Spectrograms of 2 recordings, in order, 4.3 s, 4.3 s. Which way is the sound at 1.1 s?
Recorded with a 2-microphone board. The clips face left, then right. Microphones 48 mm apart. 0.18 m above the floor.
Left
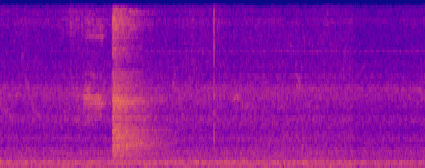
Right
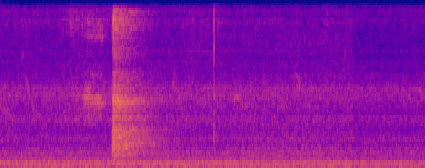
40° right (ahead or behind).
